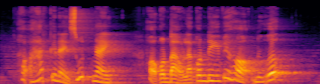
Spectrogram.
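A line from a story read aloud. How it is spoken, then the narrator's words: Tearful, whimpering child. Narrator (Vietnamese): con bé, mắt ứ nước, nó nói trong tiếng mếu máo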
